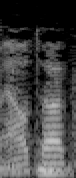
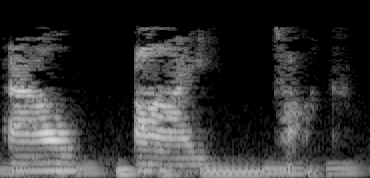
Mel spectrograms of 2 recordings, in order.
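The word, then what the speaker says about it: Alaitoc: Ali Talk. My bad. Um from what I listen to when ForgeWorld pronounced it, um they pronounced it all I talk.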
